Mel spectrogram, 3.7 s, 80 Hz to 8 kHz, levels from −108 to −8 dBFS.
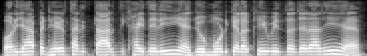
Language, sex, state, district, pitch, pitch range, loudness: Hindi, male, Jharkhand, Garhwa, 160 Hz, 155-165 Hz, -11 LUFS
